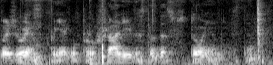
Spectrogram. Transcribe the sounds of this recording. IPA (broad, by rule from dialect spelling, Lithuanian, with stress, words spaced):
ʋɐˈʒʲuɔjɛm ˈjɛɪɡʊ proː ˈʃɑːlʲiː ʋʲɪsɐˈdɐ sʊsˈtoːjɛm nʲɛs ˈtʲɛn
